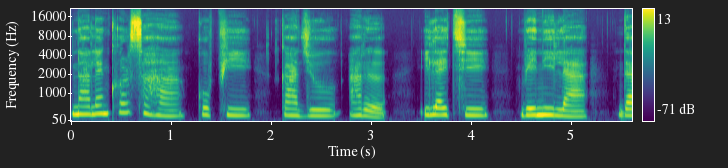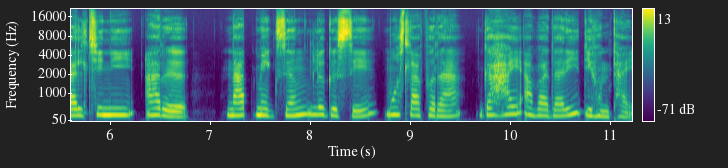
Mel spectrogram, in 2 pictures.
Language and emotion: Bodo, neutral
